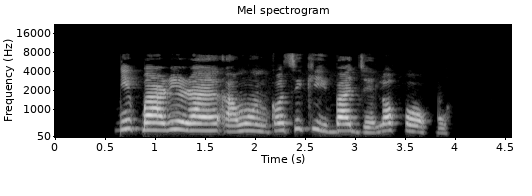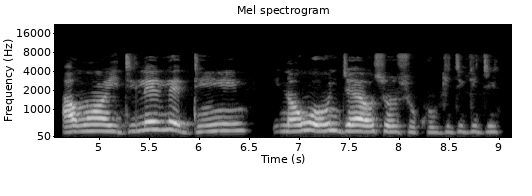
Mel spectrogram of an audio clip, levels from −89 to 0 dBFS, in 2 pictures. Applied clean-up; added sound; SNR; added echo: none; none; none; none.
